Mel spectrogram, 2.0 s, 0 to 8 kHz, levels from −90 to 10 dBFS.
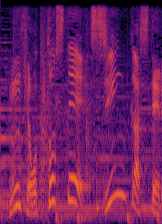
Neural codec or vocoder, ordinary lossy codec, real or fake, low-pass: none; none; real; 7.2 kHz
